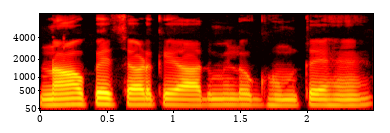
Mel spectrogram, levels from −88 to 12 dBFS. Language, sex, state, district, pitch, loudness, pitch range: Hindi, male, Bihar, Lakhisarai, 130 Hz, -18 LUFS, 130-135 Hz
